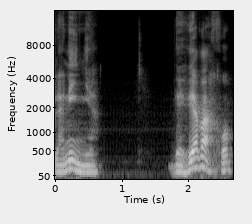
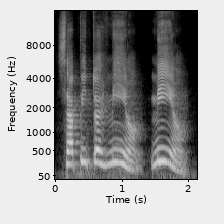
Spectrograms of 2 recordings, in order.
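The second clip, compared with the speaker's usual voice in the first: put-on clutch it like a toddler; possessive little girl; 9 semitones higher than usual. A narrator's reading. Little girl grabbing the toad, high possessive cry. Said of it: "decía la niña".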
